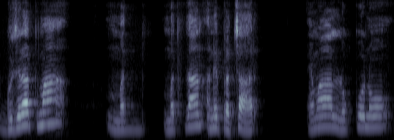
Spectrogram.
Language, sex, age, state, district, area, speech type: Gujarati, male, 60+, Gujarat, Ahmedabad, urban, spontaneous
